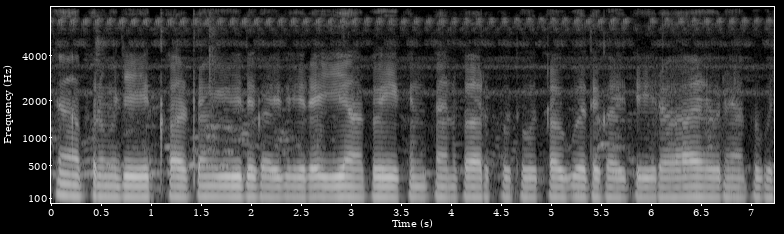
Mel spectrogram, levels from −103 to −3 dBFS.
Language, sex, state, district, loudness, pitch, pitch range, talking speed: Hindi, male, Chhattisgarh, Korba, -36 LUFS, 115 Hz, 110-115 Hz, 225 wpm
